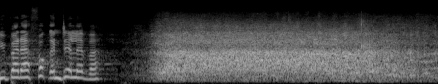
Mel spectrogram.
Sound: crowd laugh

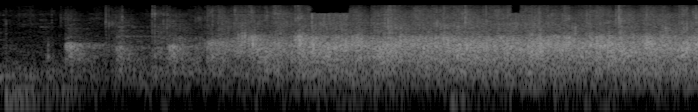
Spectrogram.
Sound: loud clapping

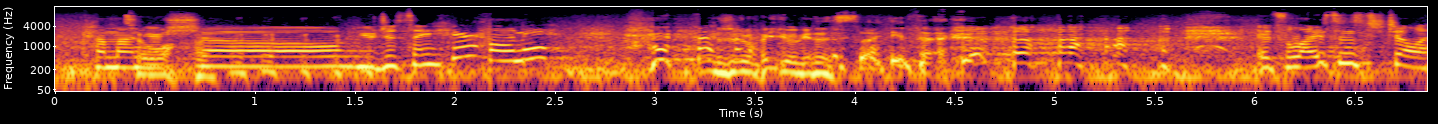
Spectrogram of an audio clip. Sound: laughter

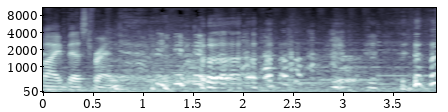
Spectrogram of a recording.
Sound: laughs

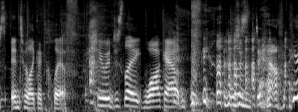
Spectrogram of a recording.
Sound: spitting

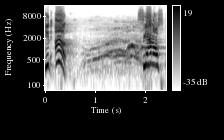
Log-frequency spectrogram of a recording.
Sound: crowd cheering

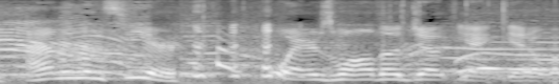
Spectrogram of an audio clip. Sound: laughs

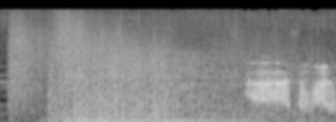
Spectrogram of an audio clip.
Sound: thundering

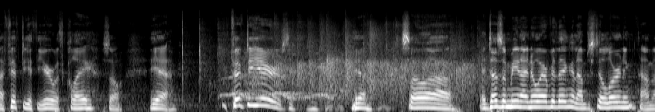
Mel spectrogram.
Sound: applause

